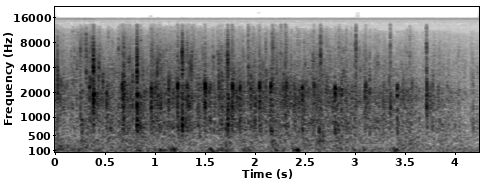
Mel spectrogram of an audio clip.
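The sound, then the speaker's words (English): A crowd applauds steadily, dense overlapping claps forming a continuous wash of sound that fills the whole stretch at a fairly even level, with no one speaking. “Clap for me.”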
